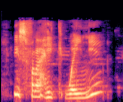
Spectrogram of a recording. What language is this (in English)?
Kabyle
